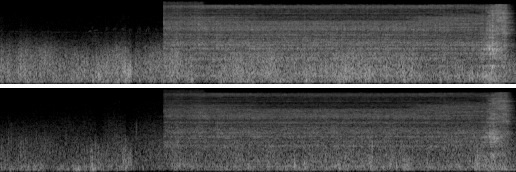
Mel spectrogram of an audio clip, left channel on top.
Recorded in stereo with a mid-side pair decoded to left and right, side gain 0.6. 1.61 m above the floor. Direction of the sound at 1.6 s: 50° left.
